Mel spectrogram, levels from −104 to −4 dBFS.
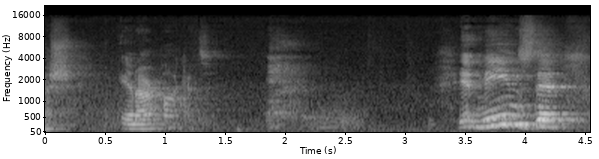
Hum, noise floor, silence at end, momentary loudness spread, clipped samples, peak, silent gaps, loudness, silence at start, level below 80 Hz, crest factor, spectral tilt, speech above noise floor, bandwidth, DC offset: none; -65 dBFS; 0 s; 25 LU; under 0.1%; -16 dBFS; none; -35 LUFS; 0 s; -74 dBFS; 22 dB; -4.5 dB/octave; 31 dB; 16 kHz; under 0.1%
